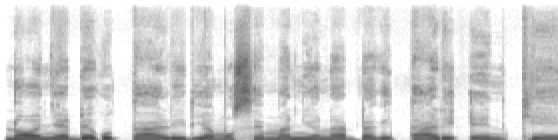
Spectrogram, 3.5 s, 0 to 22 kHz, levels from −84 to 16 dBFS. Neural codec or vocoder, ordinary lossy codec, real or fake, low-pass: vocoder, 44.1 kHz, 128 mel bands, Pupu-Vocoder; none; fake; none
